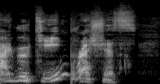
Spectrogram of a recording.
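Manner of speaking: bad, creepy creature voice, not quite landing. Describing a man who acts like an American Psycho Gollum: bad Gollum impression. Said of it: "I can't do a good Gollum".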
